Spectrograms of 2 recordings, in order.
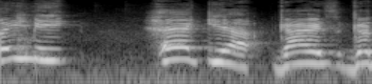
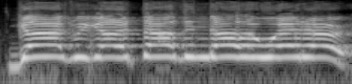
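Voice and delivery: high, loud, stretched-out yells of joy; ecstatic shouting; 8 semitones higher, 3 dB louder than usual. Real, not acted. Scratching a winning ticket, yelling to viewers in ecstatic joy. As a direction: scream it like you just won big.

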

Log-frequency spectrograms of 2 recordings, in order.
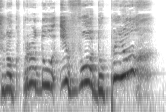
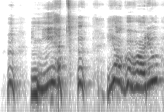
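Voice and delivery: high, laughing rooster voice; cocky rooster, laughing; 6 semitones higher than usual. Acted. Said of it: "петух захлопал крыльями и закричал".

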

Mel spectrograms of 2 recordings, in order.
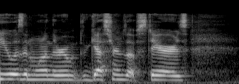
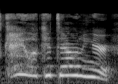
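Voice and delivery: high, urgent mock call down the stairs; 11 semitones higher than usual. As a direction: yell for her daughter to come now. Mom calling upstairs in panic.

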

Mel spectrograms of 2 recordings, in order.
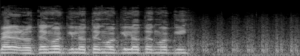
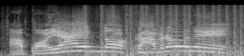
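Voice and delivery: shouting for support; 7 semitones higher, 4 dB louder, much slower than usual. Real, not acted. Yelling at teammates for support.

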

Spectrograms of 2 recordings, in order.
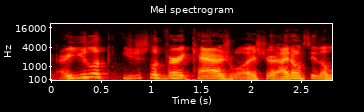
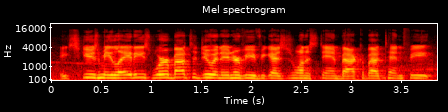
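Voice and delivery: raised voice to the crowd; calling out to bystanders; 6 semitones higher than usual. Real, not acted. Host shoos ladies away loudly.

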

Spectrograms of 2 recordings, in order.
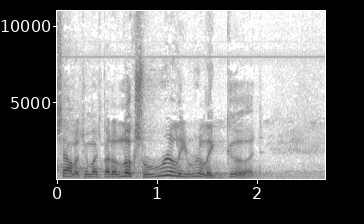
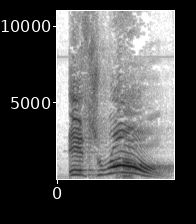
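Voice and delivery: sharp raised cry of protest, high and loud; loud complaint; 6 semitones higher, 9 dB louder than usual. Retold or imitated. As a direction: call it out loud like a scandal. Guest repeats the complaint.

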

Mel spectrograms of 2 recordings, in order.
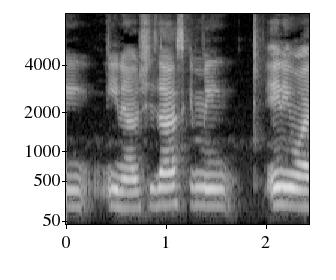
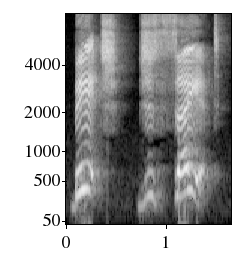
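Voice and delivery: loud, higher snapped retort; angry thought; 5 semitones higher, 8 dB louder, slower than usual. Retold or imitated. Voicing her inner retort to the friend, angry. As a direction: spit it out at the friend. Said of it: "that's what goes on my, in my head".

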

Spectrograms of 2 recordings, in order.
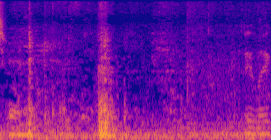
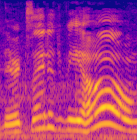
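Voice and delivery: high, loud, delighted announcement; excited gushing; 9 semitones higher, 5 dB louder than usual. Real, not acted. Welcoming tadpoles home, excited.

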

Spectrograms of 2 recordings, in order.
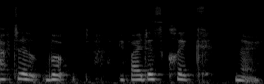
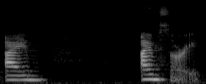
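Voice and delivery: ordinary talk, nothing marked

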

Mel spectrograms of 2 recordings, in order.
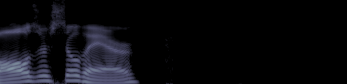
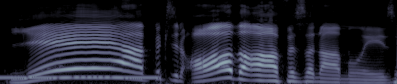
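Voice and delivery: triumphant cheer; 3 semitones higher, 7 dB louder than usual. Real, not acted. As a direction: cheer it proudly.

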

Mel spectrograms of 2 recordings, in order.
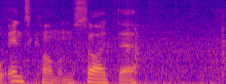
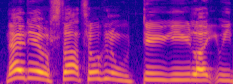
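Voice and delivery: loud refusal; 8 semitones higher, 6 dB louder than usual. Real, not acted. Player rejects deal.

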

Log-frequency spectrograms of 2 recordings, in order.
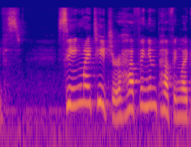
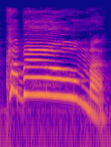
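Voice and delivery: high, loud shouted kaboom; big kaboom shout; 12 semitones higher, 6 dB louder than usual. A narrator's reading. Tow truck exploding, loud high kaboom. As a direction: blast it out like an explosion.

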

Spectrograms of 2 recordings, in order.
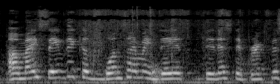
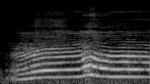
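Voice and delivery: long drawn-out rising cat moan; imitated cat yowl; 4 semitones higher, 3 dB louder than usual. Storyteller imitating the orange cat, long yowling moan. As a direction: yowl like a tomcat, stretched out.

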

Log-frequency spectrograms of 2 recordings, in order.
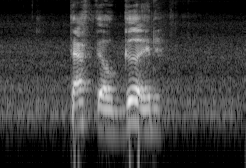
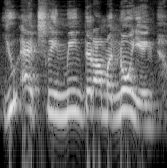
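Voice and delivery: usual speaking voice

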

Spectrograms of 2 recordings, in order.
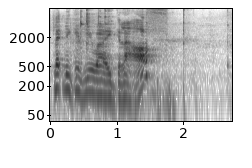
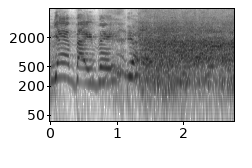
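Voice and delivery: put-on slow, higher "Yeah, baby." with a laugh; Austin Powers; 8 semitones higher, 5 dB louder, much slower than usual. Host answering the Austin Powers comparison, playful impression. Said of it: "remind me a little bit of Austin Powers".

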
